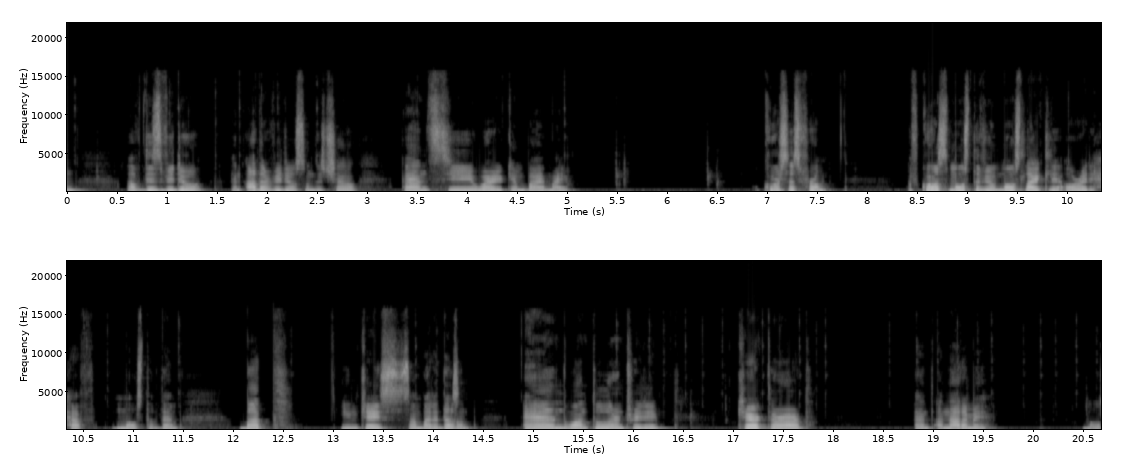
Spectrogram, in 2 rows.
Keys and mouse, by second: 0.5 ctrl+r, 5.3 Tab, 5.3-10.4 right drag, 6.2 Tab, 7.5 a, 10.4-18.2 alt+drag, 18.2-20.6 alt+middle drag.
